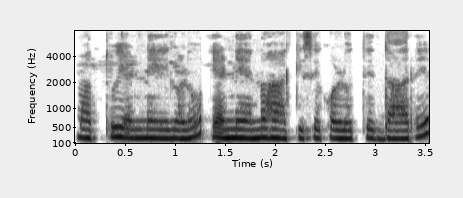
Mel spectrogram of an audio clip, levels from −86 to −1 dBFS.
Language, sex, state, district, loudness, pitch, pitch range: Kannada, female, Karnataka, Bidar, -13 LUFS, 225 Hz, 220-230 Hz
